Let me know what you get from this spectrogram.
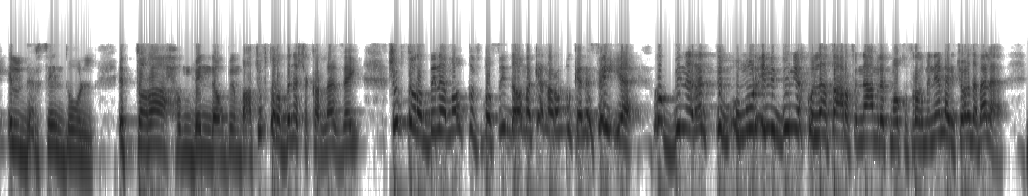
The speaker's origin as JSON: {"language": "Arabic", "country": "Egypt", "said": "يعني انا راجل مصري"}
